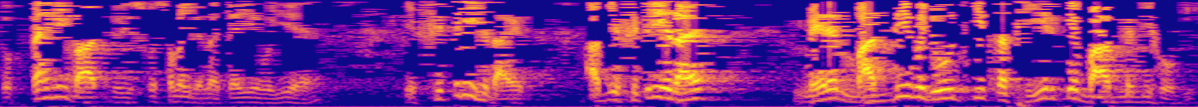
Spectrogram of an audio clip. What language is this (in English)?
Urdu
